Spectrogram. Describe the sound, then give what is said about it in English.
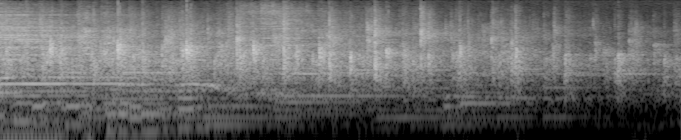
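An audience gives a clap of praise in the afternoon, many hands clapping in a dense, steady wash for several seconds, with low sustained tones humming underneath. “a clap of praise this afternoon.”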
